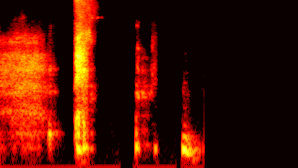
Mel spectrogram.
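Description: A woman coughing and clearing her throat into her fist: a breathy hack, a sharper cough about half a second in, then two short catches around a second in.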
